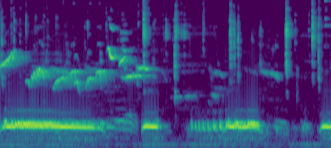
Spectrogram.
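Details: Turtle dove opens with a long, level, mellow coo, then gives a brief note and a stuttering, rolling phrase. Excited chirping of small birds overlaps at the start.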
